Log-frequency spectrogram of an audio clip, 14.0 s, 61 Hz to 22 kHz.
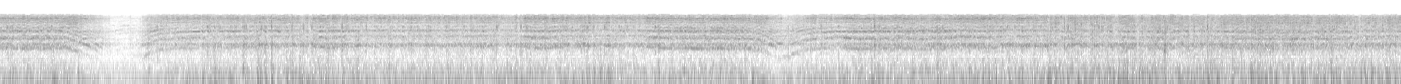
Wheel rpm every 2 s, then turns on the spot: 130, 230, 230, 190, 210, 220, 210.
none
